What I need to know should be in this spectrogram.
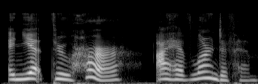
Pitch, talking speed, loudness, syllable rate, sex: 230 Hz, 210 wpm, -18 LUFS, 4.7 syllables/s, female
